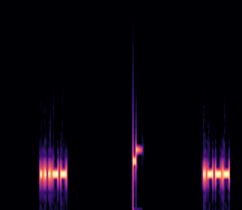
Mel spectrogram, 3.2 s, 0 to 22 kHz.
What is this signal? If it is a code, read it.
Morse code, heard as a keyed tone, about 44 wpm, 700 Hz. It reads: 3 J
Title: Single Letter-Number Alt 45wpm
